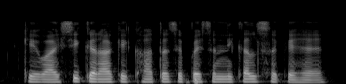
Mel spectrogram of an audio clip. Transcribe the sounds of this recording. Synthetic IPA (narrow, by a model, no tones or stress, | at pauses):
keːʋaːɪsikɐɾaːkekʰaːt̪əɾsepɛːsenɪkəlsɐkeɦɛ̃ː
